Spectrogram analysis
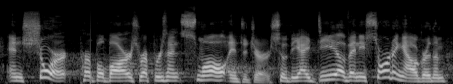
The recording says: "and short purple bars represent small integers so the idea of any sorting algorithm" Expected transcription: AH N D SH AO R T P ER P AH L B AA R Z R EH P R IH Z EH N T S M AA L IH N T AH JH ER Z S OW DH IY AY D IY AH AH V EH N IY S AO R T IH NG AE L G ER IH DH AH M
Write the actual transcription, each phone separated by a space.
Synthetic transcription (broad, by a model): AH N SH AO R T P ER P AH L B AA R Z R EH P R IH Z EH N T S M AA L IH N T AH JH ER S OW DH IY AY D IY AH AH V EH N IY S AO R T IH NG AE L G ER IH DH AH M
